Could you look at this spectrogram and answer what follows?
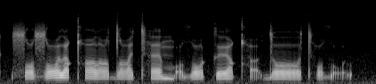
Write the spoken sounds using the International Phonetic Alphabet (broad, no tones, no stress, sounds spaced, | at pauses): sˤ œ zˤ ʊː qʰ ɔː dˤ ʊː tʰ ɐ m ɔ̰ ðˤ ʊ k œ qʰ o̰ d ɔː tʰ ʊ ðˤ o̰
